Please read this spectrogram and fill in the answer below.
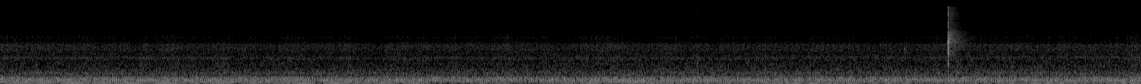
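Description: Steady hum of a room air conditioner, with one sharp click about nine and a half seconds in.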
